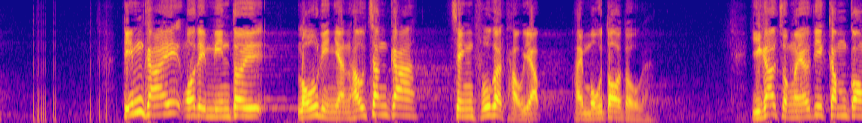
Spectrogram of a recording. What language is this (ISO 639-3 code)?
yue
